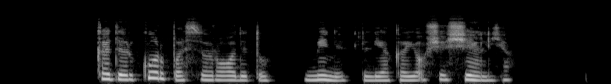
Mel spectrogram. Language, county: Lithuanian, Kaunas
